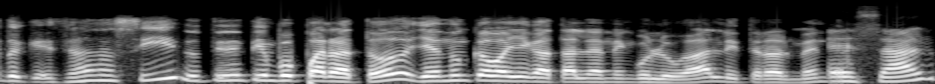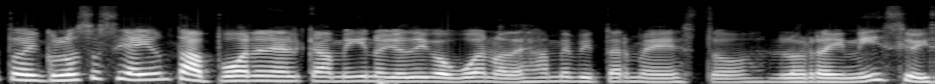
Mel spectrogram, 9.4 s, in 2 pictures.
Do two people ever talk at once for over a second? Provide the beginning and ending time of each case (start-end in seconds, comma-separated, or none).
none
